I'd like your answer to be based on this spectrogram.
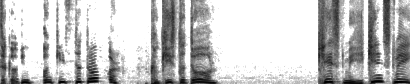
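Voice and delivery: loud, high-pitched stage whisper. Narrating a scene, a character talks toward the listener's face in a loud whisper. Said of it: "talking like loudly in a whisper towards your face".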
